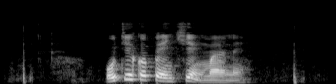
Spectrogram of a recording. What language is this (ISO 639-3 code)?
luo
